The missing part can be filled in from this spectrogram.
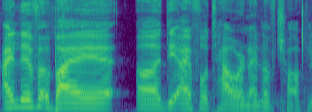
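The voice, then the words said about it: Exaggerated put-on French accent. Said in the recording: “your best impression of someone from France ... John does it better ... French person sounds more like ... Is that not German?”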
